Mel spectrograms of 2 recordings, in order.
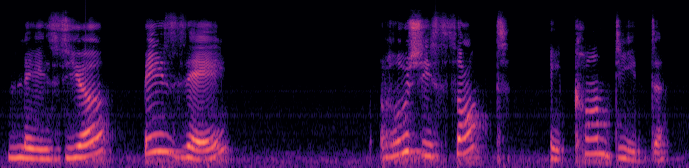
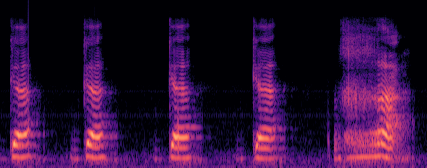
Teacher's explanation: the French R is rolled, but it's rolled in the back of your throat. And it's located in the place in your throat you would pronounce G, like gorilla, garage.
